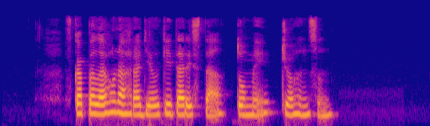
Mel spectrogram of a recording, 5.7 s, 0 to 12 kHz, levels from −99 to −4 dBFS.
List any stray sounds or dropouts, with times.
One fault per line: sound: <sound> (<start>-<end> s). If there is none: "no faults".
no faults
